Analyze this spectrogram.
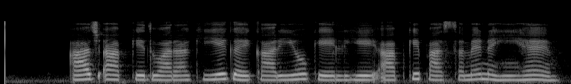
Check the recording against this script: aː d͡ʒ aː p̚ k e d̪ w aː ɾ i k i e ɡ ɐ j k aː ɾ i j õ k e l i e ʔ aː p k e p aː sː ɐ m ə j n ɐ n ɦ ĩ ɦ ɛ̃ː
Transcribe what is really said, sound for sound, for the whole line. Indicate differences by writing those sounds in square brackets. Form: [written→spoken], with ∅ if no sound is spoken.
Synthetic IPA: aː d͡ʒ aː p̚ k e d̪ w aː ɾ [i→a] k i e ɡ ɐ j k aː ɾ i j õ k e l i e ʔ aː p k e p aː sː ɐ m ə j n ɐ [n→∅] ɦ ĩ ɦ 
